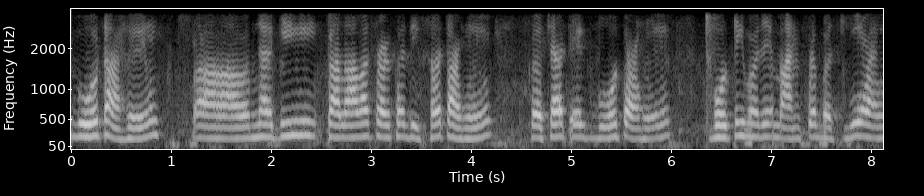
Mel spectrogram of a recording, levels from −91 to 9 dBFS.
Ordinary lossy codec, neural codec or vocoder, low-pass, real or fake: none; codec, 24 kHz, 1.5 kbps, HILCodec; 3.6 kHz; fake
